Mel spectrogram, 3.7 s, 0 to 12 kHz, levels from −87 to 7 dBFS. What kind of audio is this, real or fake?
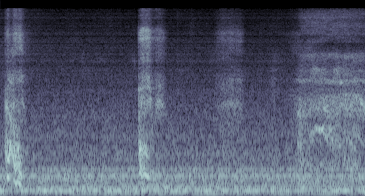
fake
